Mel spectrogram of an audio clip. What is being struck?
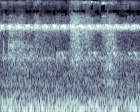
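Nothing is struck.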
